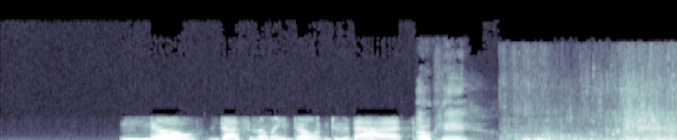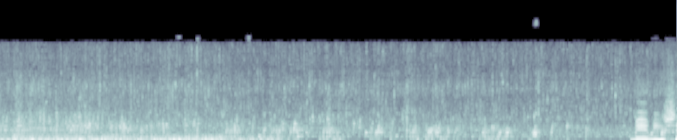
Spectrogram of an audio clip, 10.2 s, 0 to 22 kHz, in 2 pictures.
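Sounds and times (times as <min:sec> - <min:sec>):
speech: 0:01.1 - 0:04.1, 0:09.8 - 0:10.1
toilet flushing: 0:03.7 - 0:10.1.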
